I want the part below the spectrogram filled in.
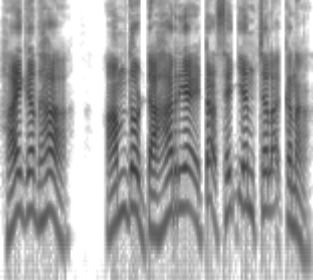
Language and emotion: Santali, angry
